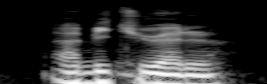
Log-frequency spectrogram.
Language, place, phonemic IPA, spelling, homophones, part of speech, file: French, Paris, /a.bi.tɥɛl/, habituel, habituelle / habituelles / habituels, adjective, Fr-habituel.ogg
- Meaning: customary, habitual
